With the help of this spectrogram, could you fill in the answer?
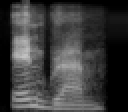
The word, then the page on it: engram: Indian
